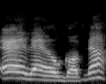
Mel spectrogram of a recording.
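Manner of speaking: put-on thick, super cockney accent. Describing the Pygmalion story, imitating the street urchin in a super cockney accent. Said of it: "she's like super cockney".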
